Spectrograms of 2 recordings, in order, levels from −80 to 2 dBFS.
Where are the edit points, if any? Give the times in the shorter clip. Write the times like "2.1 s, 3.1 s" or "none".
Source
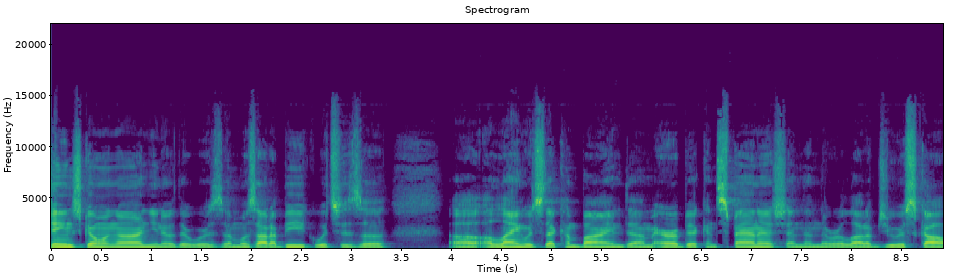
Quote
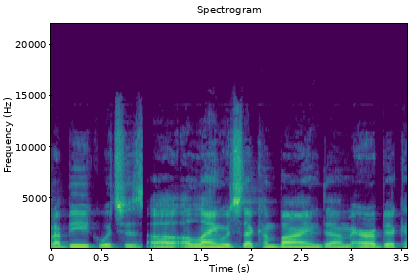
0.9 s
